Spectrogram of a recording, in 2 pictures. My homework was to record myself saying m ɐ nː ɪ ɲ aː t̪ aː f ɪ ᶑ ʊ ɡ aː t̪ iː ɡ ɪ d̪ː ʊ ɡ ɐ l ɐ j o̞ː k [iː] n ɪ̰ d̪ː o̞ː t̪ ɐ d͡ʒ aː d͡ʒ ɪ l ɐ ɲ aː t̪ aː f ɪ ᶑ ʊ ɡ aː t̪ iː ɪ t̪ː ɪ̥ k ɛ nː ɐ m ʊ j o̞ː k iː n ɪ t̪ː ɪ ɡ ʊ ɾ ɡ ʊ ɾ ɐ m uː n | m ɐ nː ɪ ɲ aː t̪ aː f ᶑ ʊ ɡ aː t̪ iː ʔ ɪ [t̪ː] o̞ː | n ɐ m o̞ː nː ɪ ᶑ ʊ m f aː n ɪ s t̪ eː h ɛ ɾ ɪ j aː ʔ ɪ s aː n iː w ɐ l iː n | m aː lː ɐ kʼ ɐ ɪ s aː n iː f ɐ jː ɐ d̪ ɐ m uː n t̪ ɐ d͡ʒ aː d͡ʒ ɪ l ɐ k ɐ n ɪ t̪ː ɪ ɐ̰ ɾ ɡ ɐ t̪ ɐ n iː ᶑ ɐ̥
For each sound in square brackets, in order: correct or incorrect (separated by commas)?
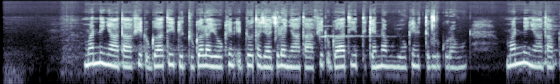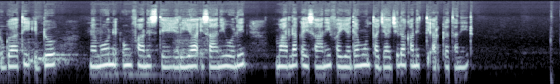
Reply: correct, incorrect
